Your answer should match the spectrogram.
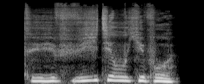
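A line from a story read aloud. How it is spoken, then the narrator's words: Trembling question. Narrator (Russian): Дрожащим голосом спросила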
